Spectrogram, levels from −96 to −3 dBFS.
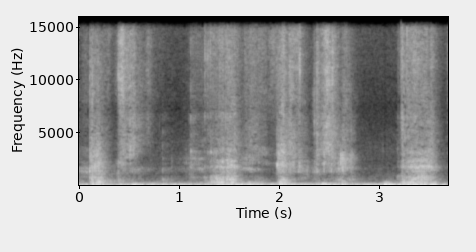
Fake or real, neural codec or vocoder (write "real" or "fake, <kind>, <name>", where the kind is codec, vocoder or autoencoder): real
